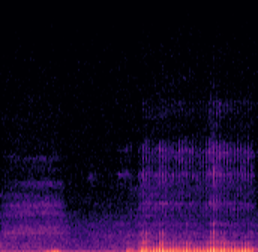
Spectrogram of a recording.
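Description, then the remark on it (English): A dog named Deuce snores: a faint snort early on, then one long, rumbling, rattly snore through the second half, low and throaty with a raspy texture. No one speaks. “kind of like the to- the rhythm of Deuce's snoring.”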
